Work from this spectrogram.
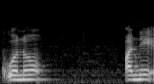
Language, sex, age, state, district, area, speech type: Bengali, female, 18-30, West Bengal, Hooghly, urban, spontaneous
